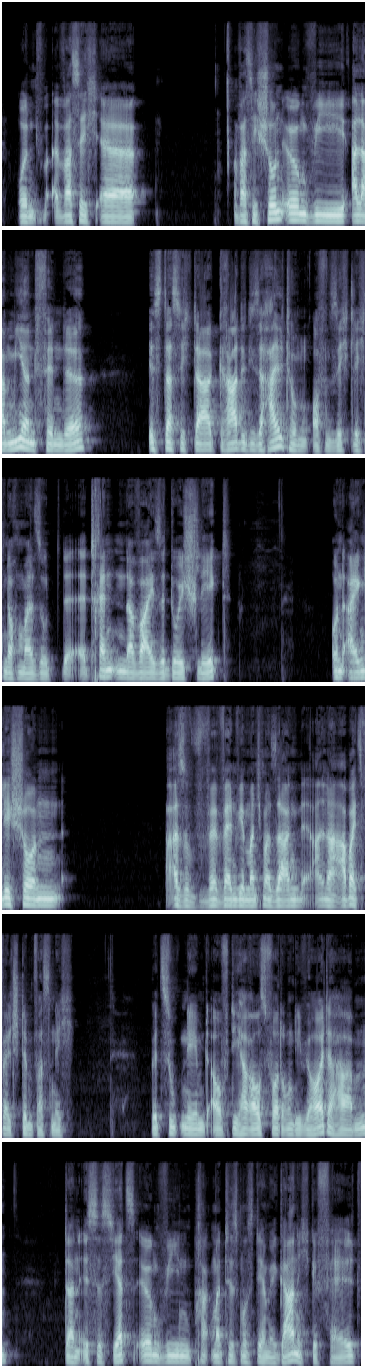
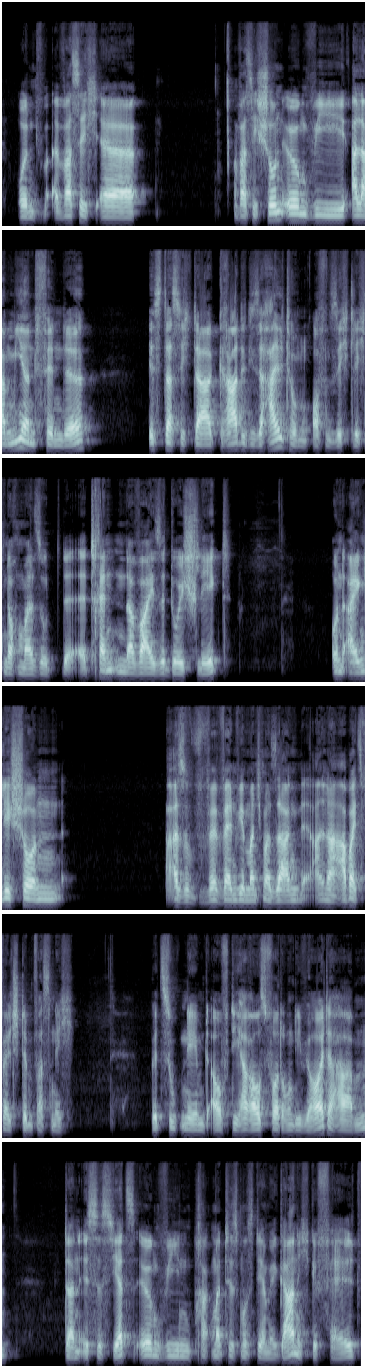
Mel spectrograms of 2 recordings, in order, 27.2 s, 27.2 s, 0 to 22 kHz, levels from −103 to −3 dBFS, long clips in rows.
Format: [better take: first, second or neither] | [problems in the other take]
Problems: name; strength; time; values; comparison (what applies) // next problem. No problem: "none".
first | thin; somewhat; fading below 300 Hz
